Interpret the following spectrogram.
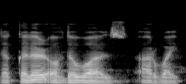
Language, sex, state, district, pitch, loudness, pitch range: English, male, Arunachal Pradesh, Lower Dibang Valley, 85 Hz, -16 LUFS, 80-95 Hz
